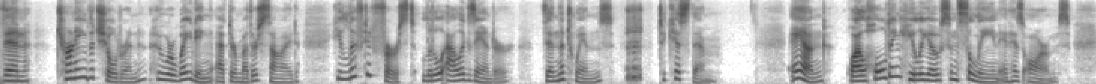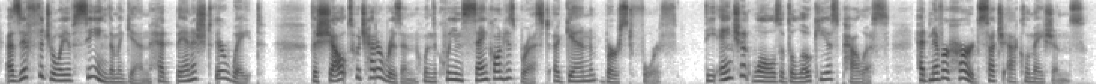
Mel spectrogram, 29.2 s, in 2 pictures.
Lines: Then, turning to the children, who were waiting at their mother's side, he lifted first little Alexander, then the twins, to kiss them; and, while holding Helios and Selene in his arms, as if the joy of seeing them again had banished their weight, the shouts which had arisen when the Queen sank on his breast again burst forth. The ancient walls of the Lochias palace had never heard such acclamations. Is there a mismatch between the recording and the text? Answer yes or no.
yes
